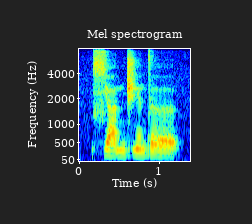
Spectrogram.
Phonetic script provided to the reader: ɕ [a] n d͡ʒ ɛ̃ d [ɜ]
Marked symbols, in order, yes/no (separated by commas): yes, yes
